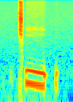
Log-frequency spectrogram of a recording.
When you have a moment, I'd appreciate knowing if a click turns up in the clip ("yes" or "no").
yes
